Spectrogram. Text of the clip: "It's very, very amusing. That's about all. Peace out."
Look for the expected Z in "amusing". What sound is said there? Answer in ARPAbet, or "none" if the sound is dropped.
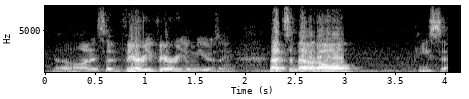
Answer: Z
